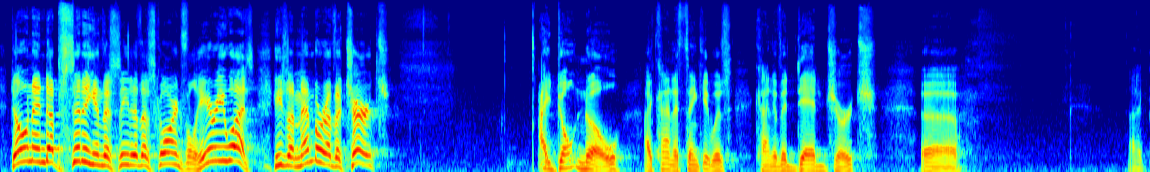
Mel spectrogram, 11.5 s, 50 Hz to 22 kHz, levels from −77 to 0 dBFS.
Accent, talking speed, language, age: American, 180 wpm, English, 60-79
